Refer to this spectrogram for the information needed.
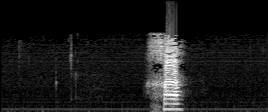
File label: Kha, arabic letter sounds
